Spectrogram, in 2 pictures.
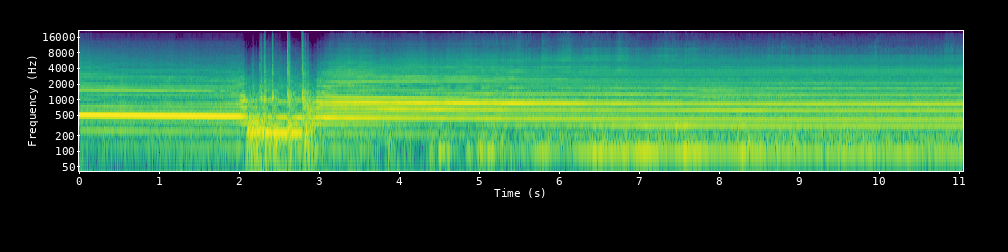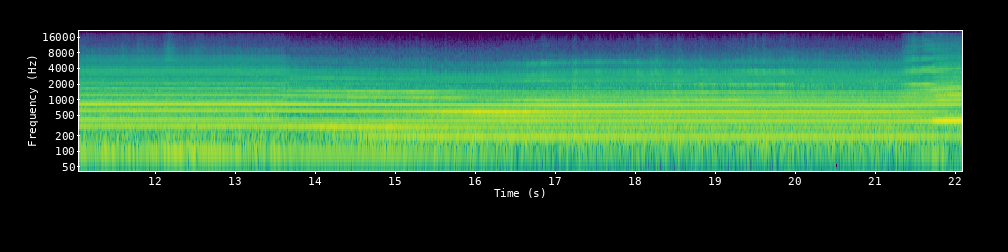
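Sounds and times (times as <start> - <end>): motorcycle engine humming: 2.1 - 3.1.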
